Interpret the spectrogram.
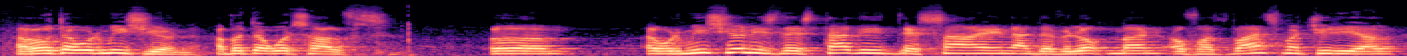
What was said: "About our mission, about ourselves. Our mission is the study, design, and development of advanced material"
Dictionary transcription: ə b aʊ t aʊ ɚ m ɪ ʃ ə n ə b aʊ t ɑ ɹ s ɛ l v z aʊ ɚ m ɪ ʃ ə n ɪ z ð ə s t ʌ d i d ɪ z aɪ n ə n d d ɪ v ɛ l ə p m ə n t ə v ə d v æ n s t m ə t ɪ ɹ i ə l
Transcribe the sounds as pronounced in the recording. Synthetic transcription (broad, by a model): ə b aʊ t aʊ ɚ m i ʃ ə n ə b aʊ t ɑ ɹ s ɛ l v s aʊ ɚ m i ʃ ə n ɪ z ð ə s t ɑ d i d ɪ s aɪ n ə n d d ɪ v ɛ l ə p m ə n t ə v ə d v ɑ n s m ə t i ɹ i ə l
